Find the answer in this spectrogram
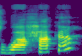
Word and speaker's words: Oaxaca: um from uh now you guys got the pronunciation of it it's oaxaca okay mexico is where this is from okay so this um beautiful beautiful black pottery vase is 24.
